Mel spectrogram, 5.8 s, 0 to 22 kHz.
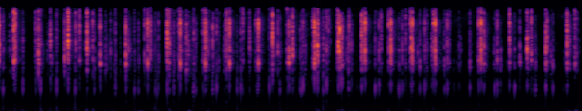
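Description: Fingertips and nails press and click the buttons, triggers and thumbsticks of a hand-held, hollow, translucent blue plastic Xbox 360 wired controller. A rapid, continuous series of sharp, dry plastic clicks and rattles follows, bright and high with almost no low end. Each tap stops instantly, with a tone centered around 3.2 kHz.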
